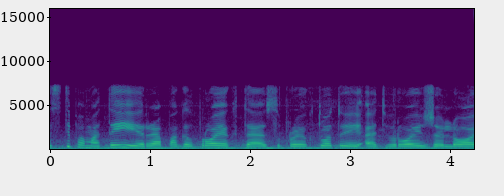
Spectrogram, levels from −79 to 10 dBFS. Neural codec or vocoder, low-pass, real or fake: none; 7.2 kHz; real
